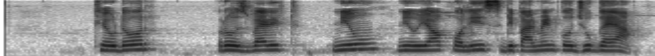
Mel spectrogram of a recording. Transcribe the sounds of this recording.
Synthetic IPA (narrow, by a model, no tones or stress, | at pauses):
t̪ʰoːɖoːɾ | ɾoːzʋelʈ | njunjujɔːɾk̚poːliːsɖɪpaːɾmẽɳʈ̚kod͡ʒʱʊk̚ɡɐjaː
